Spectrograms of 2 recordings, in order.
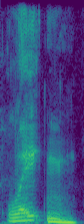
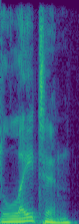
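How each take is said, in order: First: The T in the middle is swallowed. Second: The T in the middle is fully released. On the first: The speaker sounds like a local. The speaker calls it right. "slid back to saying Layton" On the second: The speaker sounds proper or pretentious. The speaker calls it wrong. "highfalutin big shot with the hard T"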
